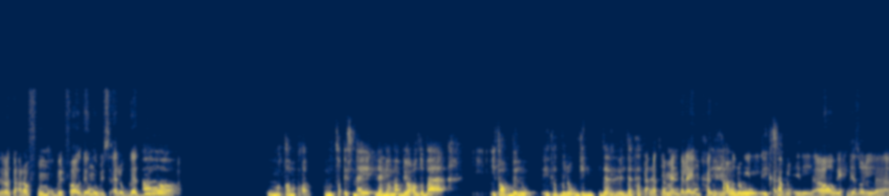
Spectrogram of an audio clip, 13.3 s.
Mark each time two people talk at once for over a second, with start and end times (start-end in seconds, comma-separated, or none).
10.6-11.8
